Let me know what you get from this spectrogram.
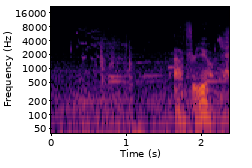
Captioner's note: door squeaks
